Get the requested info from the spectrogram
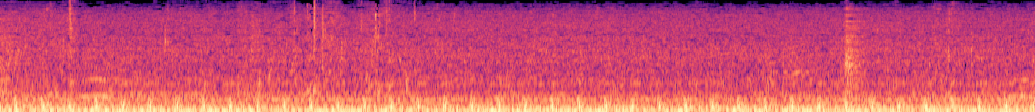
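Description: Steady low rumble of a small engine or motor running at an even idle, with a few faint splashes of water as a hand works a cotton pad in a plastic tub.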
